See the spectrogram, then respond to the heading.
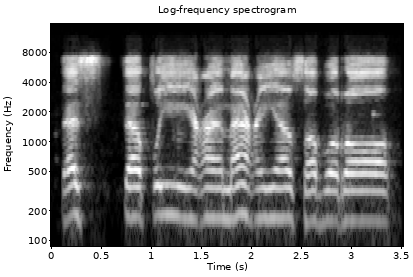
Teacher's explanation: بدنا نطلع التاء، يعني ننطق التاء تطلع الطاء لحالها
